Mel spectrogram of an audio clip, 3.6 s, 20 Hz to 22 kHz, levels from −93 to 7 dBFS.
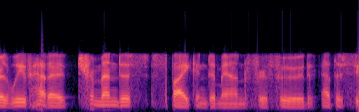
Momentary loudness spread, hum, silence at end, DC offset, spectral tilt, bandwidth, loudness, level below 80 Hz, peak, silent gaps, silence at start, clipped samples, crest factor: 8 LU; none; 0 s; under 0.1%; -6.5 dB/octave; 6.2 kHz; -24 LUFS; -78 dBFS; -6 dBFS; none; 0 s; under 0.1%; 20 dB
